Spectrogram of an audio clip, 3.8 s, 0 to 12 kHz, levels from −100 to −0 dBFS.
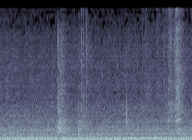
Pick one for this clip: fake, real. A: fake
